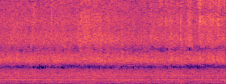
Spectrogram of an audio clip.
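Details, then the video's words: Honey bees swarming as their hive is captured for beekeeping. A thick, unbroken droning buzz holds steady throughout, with a faint low hum running beneath it. "Bee Hive catching for Domesticating"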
